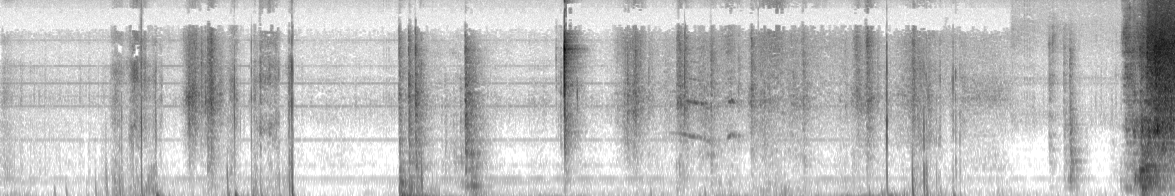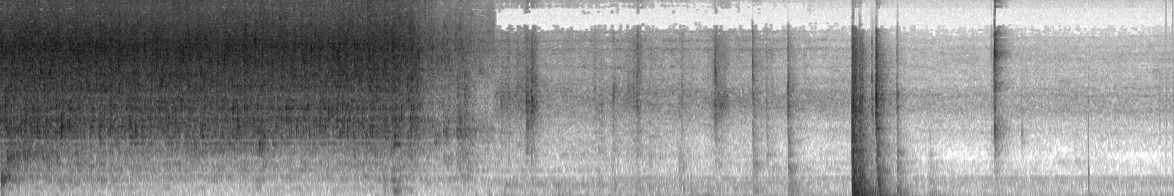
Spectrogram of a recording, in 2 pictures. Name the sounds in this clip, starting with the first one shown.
door, light switch, toilet flushing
